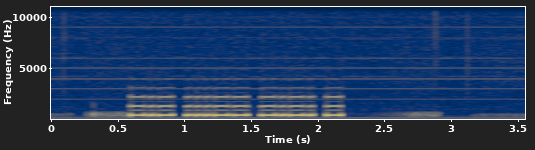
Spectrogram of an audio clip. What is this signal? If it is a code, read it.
Morse code, heard as a keyed tone, about 34 wpm, 440 Hz. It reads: K3CT
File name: CW / kt5j wpx cw-op-k5pi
